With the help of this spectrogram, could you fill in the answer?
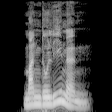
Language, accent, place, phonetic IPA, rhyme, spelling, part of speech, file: German, Germany, Berlin, [mandoˈliːnən], -iːnən, Mandolinen, noun, De-Mandolinen.ogg
- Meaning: plural of Mandoline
